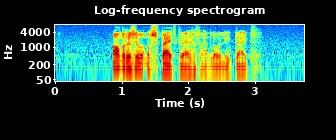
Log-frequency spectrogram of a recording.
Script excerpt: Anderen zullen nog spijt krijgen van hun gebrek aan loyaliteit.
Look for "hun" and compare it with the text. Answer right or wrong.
wrong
